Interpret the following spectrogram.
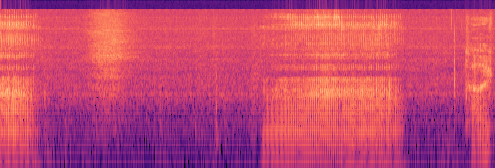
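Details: A young woman snoring while asleep in a hostel: loud, rough snoring noises with long buzzing inward breaths between quieter gaps.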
